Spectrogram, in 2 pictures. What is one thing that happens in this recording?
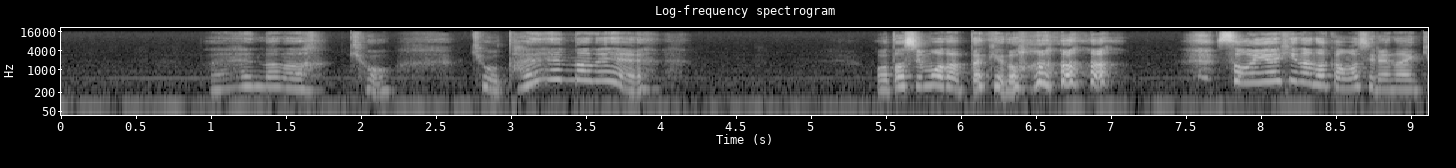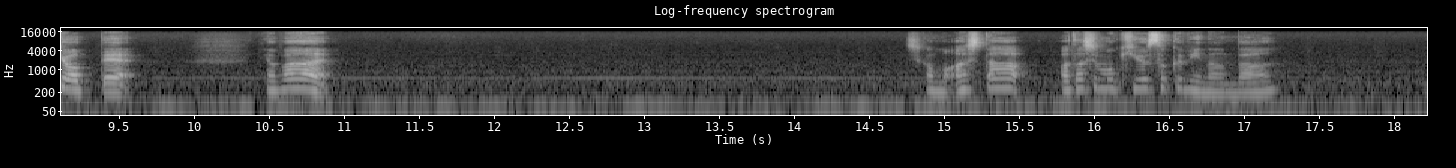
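A young woman talks animatedly and close by, in short bursts.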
